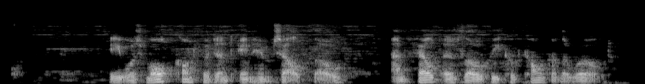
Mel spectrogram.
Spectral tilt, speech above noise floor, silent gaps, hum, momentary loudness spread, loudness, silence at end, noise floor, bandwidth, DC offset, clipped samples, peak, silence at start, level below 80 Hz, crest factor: -6.5 dB/octave; 28 dB; none; none; 7 LU; -23 LUFS; 0.35 s; -50 dBFS; 7 kHz; under 0.1%; under 0.1%; -2 dBFS; 0.1 s; -48 dBFS; 22 dB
